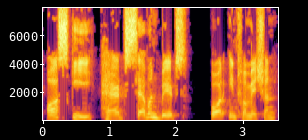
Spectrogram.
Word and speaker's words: ASCII: a SC III and that is pronounced as ASCII so that Oski had seven bits for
